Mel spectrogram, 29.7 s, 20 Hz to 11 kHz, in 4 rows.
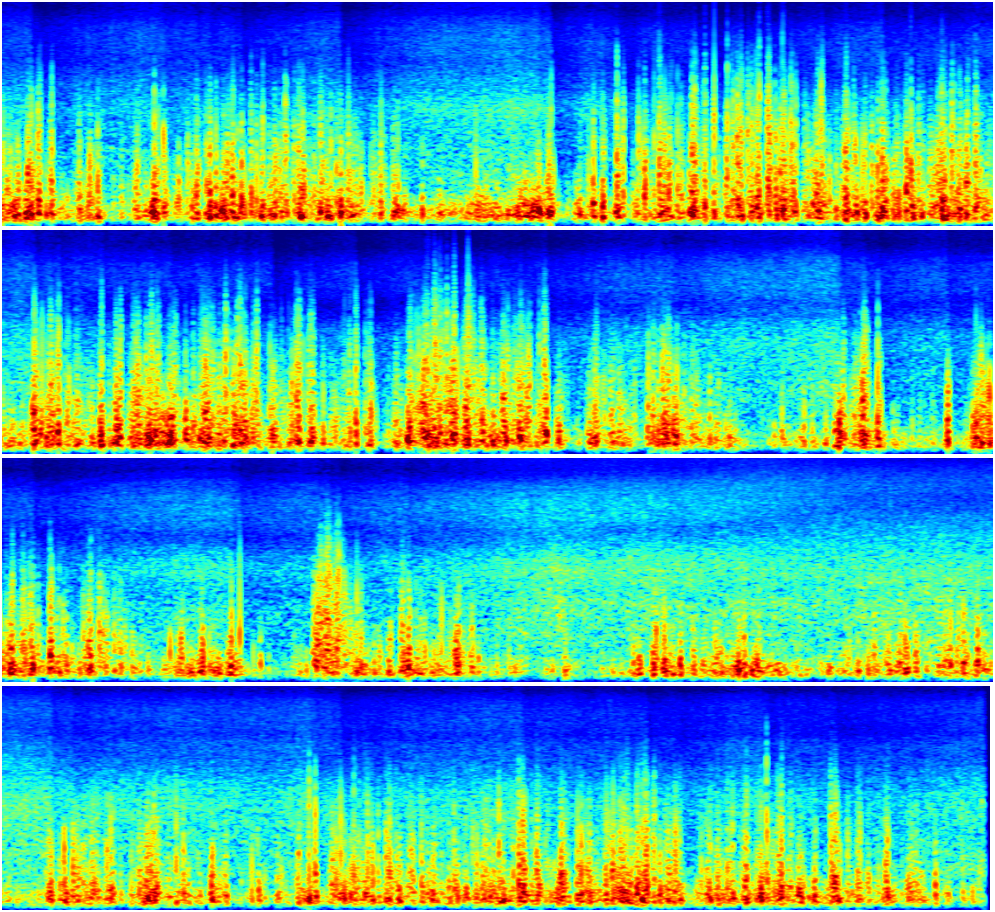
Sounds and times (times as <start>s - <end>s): Waterfall: 0.0s - 29.7s.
